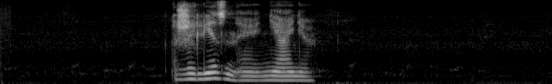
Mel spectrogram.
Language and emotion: Russian, neutral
